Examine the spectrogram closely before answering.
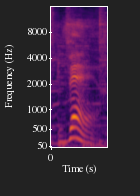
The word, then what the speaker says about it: vert: Vert, vert. Green. The T is silent.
